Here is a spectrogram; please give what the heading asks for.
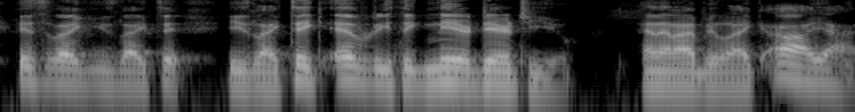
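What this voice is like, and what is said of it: Slightly Russian accent. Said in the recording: “I'm giving him like a slightly Russian accent”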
